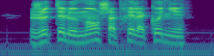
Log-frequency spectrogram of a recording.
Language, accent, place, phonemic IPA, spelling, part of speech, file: French, France, Lyon, /ʒə.te l(ə) mɑ̃ʃ a.pʁɛ la kɔ.ɲe/, jeter le manche après la cognée, verb, LL-Q150 (fra)-jeter le manche après la cognée.wav
- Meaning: to throw in the towel, to give up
